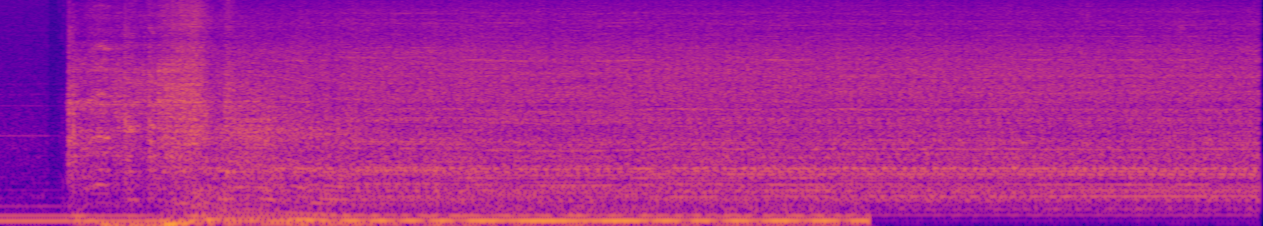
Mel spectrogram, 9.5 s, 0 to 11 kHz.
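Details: Subaru with 6-speed manual swap (pull-type twin-plate clutch, R180 rear diff), first start after swap and oil change: short starter whirr, engine catches quickly and settles into a smooth, even idle, no knocks or misses; normal start and idle.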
